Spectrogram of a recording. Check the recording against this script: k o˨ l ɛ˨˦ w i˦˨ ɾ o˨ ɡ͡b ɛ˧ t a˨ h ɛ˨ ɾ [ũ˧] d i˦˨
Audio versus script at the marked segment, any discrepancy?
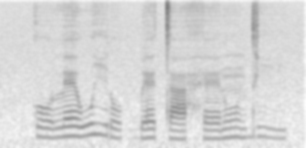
yes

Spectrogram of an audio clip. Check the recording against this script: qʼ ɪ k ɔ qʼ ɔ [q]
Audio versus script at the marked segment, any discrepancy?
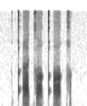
no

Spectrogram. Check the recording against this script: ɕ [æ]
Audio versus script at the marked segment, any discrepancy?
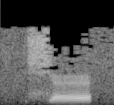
no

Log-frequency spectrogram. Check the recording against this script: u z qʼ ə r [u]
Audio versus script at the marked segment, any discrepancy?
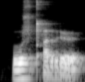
yes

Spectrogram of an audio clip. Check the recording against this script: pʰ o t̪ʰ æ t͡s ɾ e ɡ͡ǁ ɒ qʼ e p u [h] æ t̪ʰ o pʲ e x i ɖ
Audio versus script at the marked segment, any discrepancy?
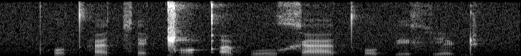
yes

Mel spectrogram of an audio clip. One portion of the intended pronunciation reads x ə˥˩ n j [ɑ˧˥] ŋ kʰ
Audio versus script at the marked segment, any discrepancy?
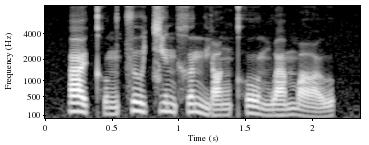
no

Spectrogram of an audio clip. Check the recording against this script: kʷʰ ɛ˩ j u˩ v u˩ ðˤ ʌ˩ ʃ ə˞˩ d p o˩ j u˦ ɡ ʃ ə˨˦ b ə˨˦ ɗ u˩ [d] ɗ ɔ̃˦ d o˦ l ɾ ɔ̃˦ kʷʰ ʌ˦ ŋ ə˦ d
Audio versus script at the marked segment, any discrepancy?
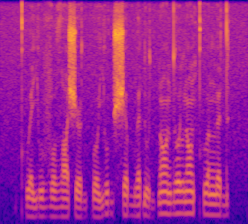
no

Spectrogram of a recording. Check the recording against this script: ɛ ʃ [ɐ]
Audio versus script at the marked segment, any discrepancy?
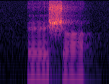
no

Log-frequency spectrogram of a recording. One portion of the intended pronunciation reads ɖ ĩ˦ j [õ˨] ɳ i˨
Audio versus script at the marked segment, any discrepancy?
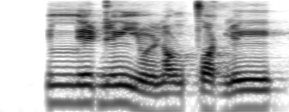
no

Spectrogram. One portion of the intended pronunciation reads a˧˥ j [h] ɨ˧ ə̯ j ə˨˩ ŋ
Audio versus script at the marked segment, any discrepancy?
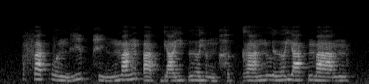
yes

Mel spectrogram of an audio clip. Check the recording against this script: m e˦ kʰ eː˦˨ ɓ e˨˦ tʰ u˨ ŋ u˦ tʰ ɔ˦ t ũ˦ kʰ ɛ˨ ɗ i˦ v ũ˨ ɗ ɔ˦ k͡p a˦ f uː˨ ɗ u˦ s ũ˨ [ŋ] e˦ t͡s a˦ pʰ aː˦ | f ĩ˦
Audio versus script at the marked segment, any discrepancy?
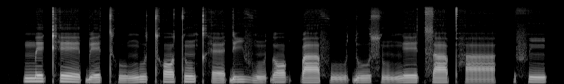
no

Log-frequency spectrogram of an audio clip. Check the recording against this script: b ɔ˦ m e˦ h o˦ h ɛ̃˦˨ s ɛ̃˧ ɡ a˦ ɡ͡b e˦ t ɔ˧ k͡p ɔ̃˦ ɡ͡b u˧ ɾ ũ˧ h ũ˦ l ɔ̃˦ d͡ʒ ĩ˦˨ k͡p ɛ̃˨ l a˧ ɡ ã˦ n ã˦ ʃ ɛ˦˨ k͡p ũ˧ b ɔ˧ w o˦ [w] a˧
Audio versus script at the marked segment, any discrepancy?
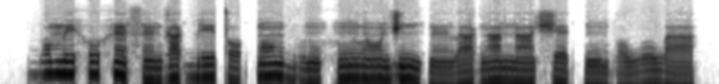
no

